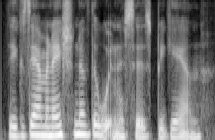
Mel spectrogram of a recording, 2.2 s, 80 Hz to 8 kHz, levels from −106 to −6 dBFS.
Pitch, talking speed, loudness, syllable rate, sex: 185 Hz, 165 wpm, -17 LUFS, 6.8 syllables/s, female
